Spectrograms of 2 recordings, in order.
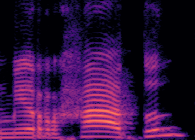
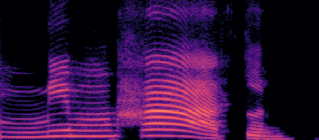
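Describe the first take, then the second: First: The middle consonant is an r sound. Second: The middle consonant is an m sound. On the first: The speaker calls it wrong. "bukan mirhatun" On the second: The speaker calls it right. "tapi mimhatun"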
